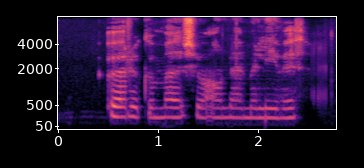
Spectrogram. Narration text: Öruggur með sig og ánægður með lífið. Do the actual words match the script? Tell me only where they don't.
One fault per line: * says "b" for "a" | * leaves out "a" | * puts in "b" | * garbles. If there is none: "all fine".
all fine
